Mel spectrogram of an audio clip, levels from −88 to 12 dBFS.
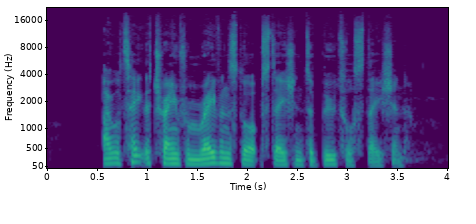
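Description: At 1.84 to 1.88 s, right after "take the train from", there is a brief glitch of damaged data in the compressed stream. Corrupted bytes made the decoder misread the frames there and lose sync while it searched for the next valid frame header.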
